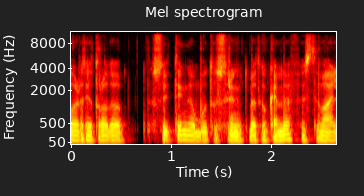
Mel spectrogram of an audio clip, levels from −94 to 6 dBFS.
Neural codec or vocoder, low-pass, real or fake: none; 9.9 kHz; real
